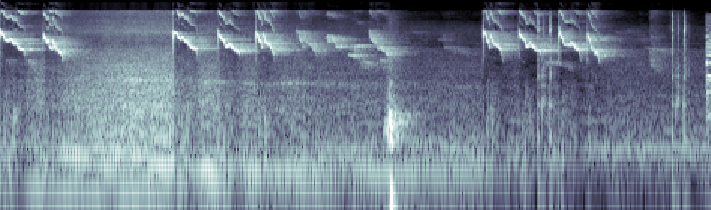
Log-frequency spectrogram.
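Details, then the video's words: Persistent oriental white-eye song used to prompt other white-eyes to sing: very high, sharp down-slurred chips in quick runs, broken by a short pause and a faint low thud, then resuming in dense twittering phrases. "SUARA PELECI GACOR NGOTOT BIKIN PELECI LAIN RAJIN BUNYI BUKA PARUH"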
